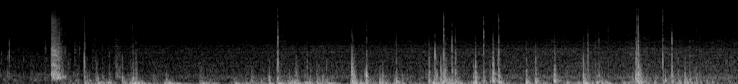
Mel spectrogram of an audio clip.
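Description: Fingertips and short nails tap, press and crinkle a thin clear plastic bag, wet with water droplets, wrapped over a black microphone resting on a tray. The result is an uneven run of dull, close, muffled thumps heavy in the low end, with short bright crinkly clicks and brief rustles in between.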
